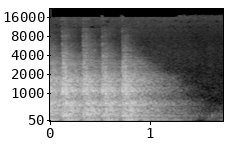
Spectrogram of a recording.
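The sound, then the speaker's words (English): Hard, heavy knocking on a door: a quick run of loud, forceful thuds, each with a short ringing tail, fading out after the last blow. “knocking on the door. Not that friendly knock. That mean knock.”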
